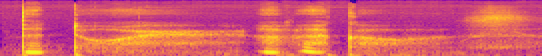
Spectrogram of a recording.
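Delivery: ordinary delivery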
